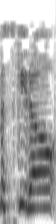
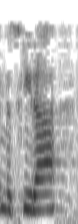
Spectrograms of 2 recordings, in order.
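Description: First: The word ends with an 'o' sound. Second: The word ends with an 'a' sound. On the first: This is how the other person says it. The speaker calls it right. "You say mosquito" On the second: This is how the speaker says it. The speaker calls it wrong. "I say mosquita"

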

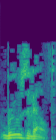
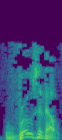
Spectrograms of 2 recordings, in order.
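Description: First: The first syllable does not sound like 'rose'. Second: The first syllable sounds like the word 'rose'. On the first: The speaker calls it wrong. "It is not Roosevelt" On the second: The speaker calls it right. "It is Roosevelt, like Rose"

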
